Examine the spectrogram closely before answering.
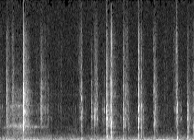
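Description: Cards being shuffled: a string of crisp, irregular snaps and papery flicks over a few seconds, with a soft rustle between them and no talking.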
